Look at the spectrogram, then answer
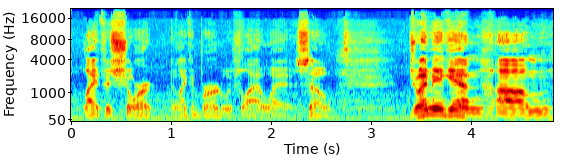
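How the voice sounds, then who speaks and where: Amid noticeable background noise and audible room echo, a man with an American accent and a very deep, low pitch speaks at a fairly slow pace with lively intonation and big swings in loudness. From US Midwest (South Dakota). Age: 60s. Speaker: video blogger. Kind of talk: casual monologue. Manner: halting.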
